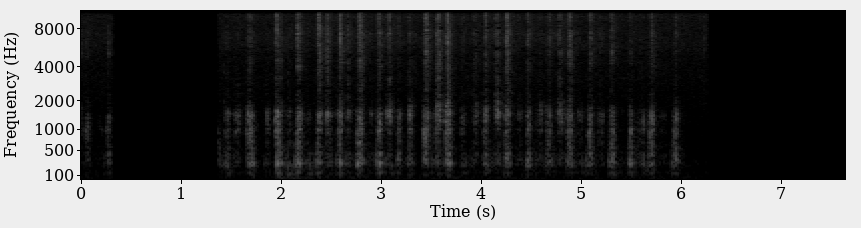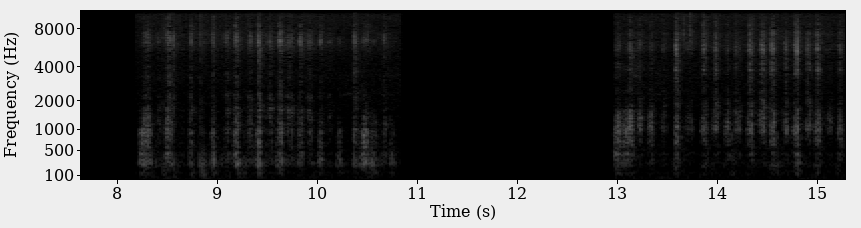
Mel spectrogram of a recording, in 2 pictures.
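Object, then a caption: Cardboard scratch card with latex coating, scratched with a coin. A coin edge scratches the silver latex coating on a flat, thin cardboard paper scratch card. It makes dense, rasping scrapes in several bursts separated by silent gaps, with a mid-range, papery texture.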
